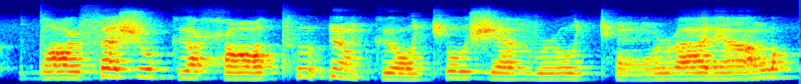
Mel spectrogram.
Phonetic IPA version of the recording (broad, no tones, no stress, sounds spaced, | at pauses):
dˤ ə˞ s a ʒ o kʲ ɔ ħ ɑ tʰ ɯ ʔ ɾʲ ɔ̃ kʲ ɔ cʰ o ʒ æ v ɹ o cʰ õ ɹ a ɾʲ ã lˠ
